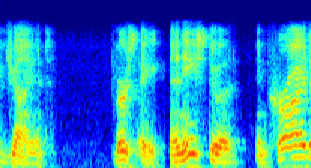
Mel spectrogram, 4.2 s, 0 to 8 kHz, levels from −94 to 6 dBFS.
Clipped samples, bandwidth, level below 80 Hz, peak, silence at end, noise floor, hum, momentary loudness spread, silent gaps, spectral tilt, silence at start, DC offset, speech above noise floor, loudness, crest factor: under 0.1%; 5.4 kHz; -44 dBFS; -4 dBFS; 0 s; -67 dBFS; none; 14 LU; none; -11.5 dB/octave; 0 s; under 0.1%; 48 dB; -20 LUFS; 16 dB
